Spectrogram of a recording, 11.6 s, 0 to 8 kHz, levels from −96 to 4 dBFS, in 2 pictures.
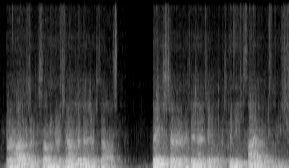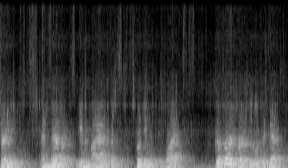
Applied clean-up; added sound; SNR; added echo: neural separator model SepFormer DNS4.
